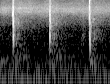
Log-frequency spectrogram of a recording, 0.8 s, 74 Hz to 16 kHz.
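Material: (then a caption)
Rubber. A loose rubber roof trim strip on a Chevrolet Meriva, which came unglued and beats against the roof when wind hits it above 80 km/h, slaps the roof three times in quick, sharp, bright taps. This is the confirmed source of the noise; taping the strip down stopped it.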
